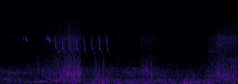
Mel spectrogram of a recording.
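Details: A common nightingale (Luscinia megarhynchos) singing close by on Minster Marshes near Pegwell Bay, another singing nearby, opens with a short whistled slur, then a quick run of about nine loud repeated notes; wind and rustling leaves hiss underneath.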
